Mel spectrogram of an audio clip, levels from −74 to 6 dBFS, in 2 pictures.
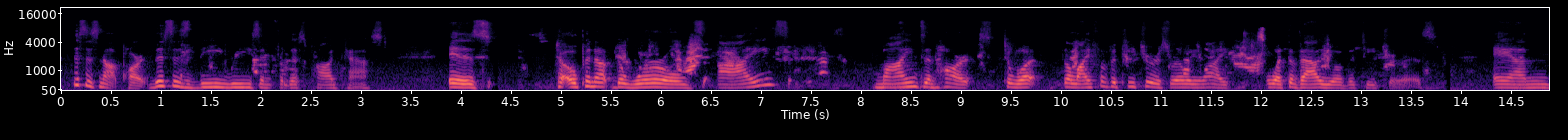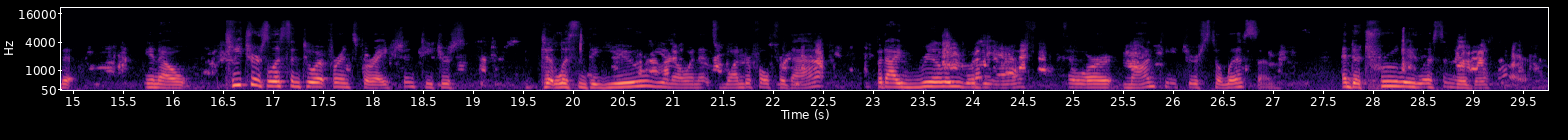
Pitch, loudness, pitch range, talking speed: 180 Hz, -25 LUFS, 165-205 Hz, 150 wpm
